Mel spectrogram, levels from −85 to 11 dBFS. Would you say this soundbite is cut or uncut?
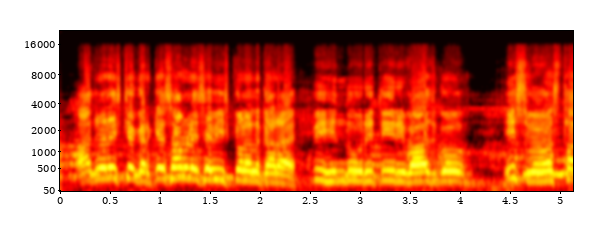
cut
